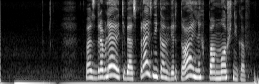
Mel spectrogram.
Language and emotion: Russian, positive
